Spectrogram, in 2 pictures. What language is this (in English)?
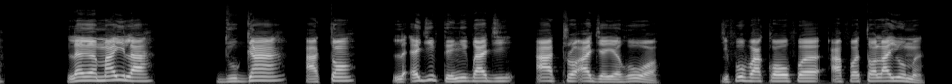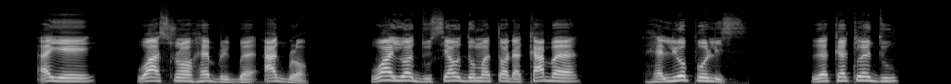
Ewe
